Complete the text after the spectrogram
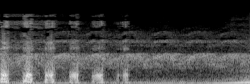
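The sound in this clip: An ambulance siren sounds as a series of rapid, rhythmic pulsing bursts that give way to a steadier, quieter tone over a low rumble.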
